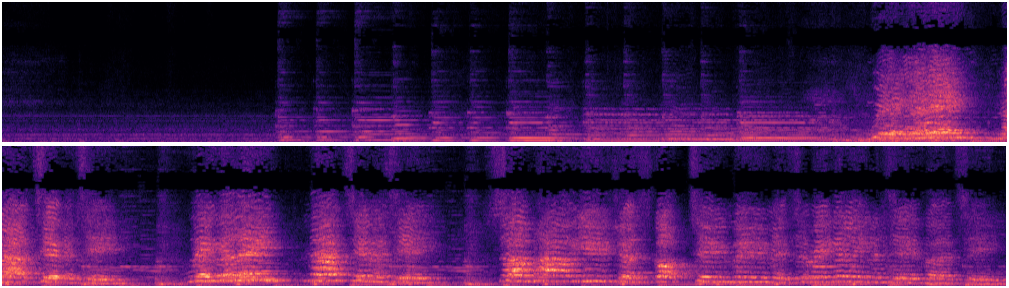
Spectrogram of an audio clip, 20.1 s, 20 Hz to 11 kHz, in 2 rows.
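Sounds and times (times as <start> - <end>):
children singing together: 8.5 - 20.0.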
